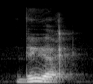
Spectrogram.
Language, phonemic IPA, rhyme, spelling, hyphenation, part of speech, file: Dutch, /byːr/, -yr, buur, buur, noun, Nl-buur.ogg
- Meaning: neighbour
